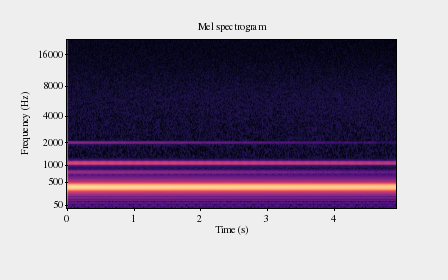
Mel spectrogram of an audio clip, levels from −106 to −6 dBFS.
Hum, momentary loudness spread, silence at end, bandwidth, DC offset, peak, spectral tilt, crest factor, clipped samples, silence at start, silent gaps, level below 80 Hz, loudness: none; 3 LU; 0 s; 1.2 kHz; under 0.1%; -14 dBFS; -9 dB/octave; 4 dB; under 0.1%; 0 s; none; under -90 dBFS; -19 LUFS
